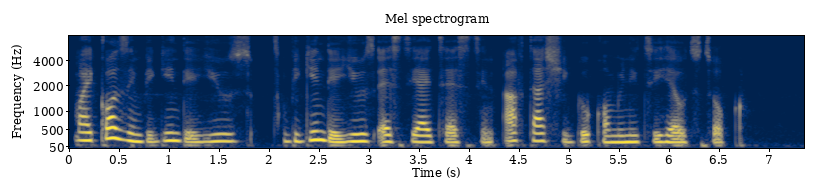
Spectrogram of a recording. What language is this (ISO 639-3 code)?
pcm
